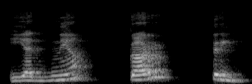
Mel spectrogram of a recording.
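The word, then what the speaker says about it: यज्ञकर्त्री: यज्ञ प्रिया यज्ञ कत्री सो देर र sound before त्री यज्ञ कर त्री ओके यज्ञ प्रिया यज्ञ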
